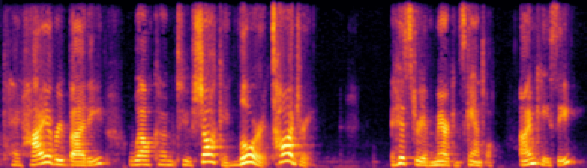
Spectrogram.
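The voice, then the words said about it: Professional newscaster voice. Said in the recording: “you just changed your voice into your professional newscaster voice.”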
